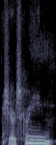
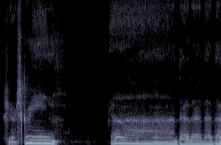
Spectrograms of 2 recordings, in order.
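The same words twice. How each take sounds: First: Said in the usual way. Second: Unvoiced whisper, much softer. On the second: Real, not acted. Still fumbling with the screen share, a whispered aside. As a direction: breathe it to yourself. Muttering while setting up screen.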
